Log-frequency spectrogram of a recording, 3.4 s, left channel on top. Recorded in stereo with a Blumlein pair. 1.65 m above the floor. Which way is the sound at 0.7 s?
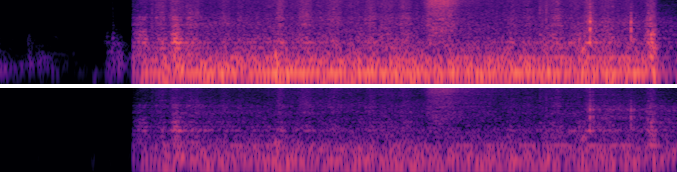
30° left.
